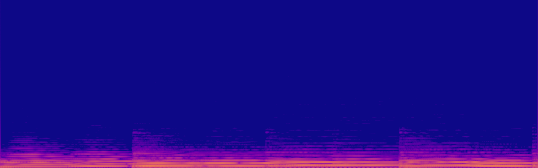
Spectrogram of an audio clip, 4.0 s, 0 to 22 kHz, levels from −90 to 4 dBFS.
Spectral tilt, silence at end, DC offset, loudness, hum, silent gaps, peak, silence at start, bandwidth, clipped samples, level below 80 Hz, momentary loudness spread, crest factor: -10 dB/octave; 0 s; under 0.1%; -35 LUFS; none; none; -22 dBFS; 0 s; 4.1 kHz; under 0.1%; -62 dBFS; 6 LU; 12 dB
